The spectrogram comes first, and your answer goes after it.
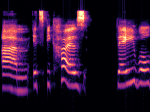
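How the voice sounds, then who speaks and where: A woman talks in an animated tone with a New York accent. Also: quiet background. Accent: sounds like a New Yorker. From New Orleans. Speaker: neuroscience and sensory regulation expert. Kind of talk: casual podcast interview.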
